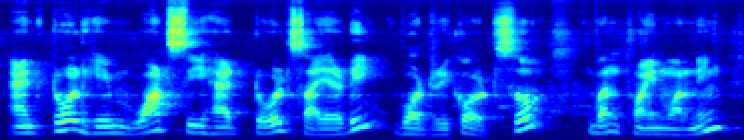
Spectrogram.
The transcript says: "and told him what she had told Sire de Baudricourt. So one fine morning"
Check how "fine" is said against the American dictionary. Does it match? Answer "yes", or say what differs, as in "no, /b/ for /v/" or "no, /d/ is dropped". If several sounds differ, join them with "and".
no, /p/ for /f/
